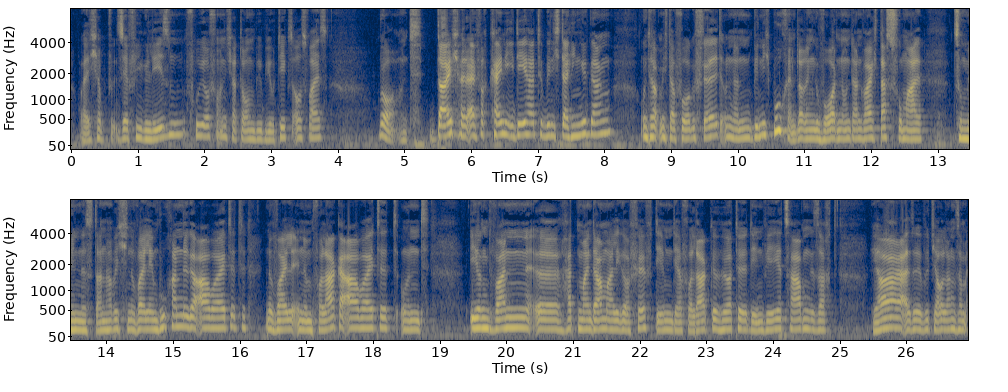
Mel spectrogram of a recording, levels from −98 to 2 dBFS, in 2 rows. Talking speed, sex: 185 wpm, female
